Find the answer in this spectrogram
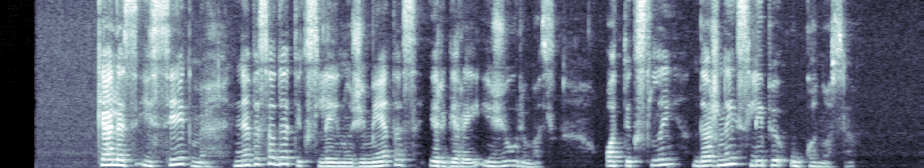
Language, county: Lithuanian, Telšiai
